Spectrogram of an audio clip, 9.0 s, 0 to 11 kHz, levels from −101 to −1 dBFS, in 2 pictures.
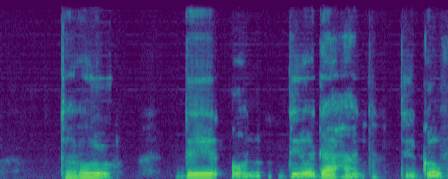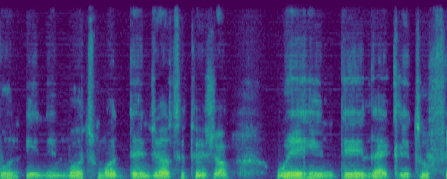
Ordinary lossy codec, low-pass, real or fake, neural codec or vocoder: none; none; fake; vocoder, 22.05 kHz, 80 mel bands, HiFi-GAN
